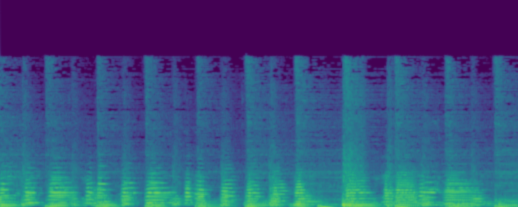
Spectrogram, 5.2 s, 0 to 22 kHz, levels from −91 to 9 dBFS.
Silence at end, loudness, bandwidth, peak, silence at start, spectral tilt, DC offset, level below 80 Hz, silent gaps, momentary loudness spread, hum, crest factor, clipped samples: 0 s; -16 LUFS; 16.5 kHz; -2 dBFS; 0 s; -5.5 dB/octave; under 0.1%; -28 dBFS; none; 3 LU; none; 14 dB; under 0.1%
